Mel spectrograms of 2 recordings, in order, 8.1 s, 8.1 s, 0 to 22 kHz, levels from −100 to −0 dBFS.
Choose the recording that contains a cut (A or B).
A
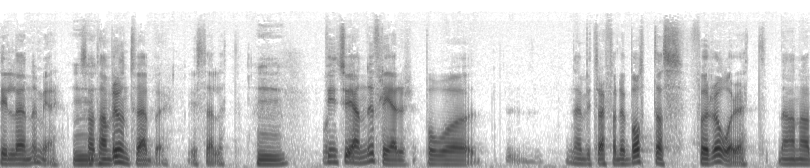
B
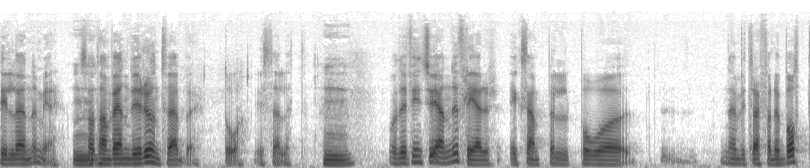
A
